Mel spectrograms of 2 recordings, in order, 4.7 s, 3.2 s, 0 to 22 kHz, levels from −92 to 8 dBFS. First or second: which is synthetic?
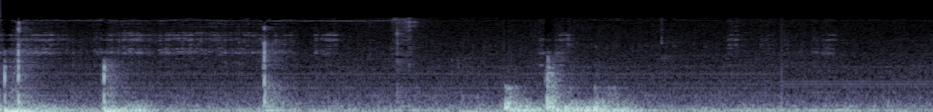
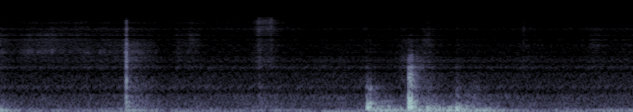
second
